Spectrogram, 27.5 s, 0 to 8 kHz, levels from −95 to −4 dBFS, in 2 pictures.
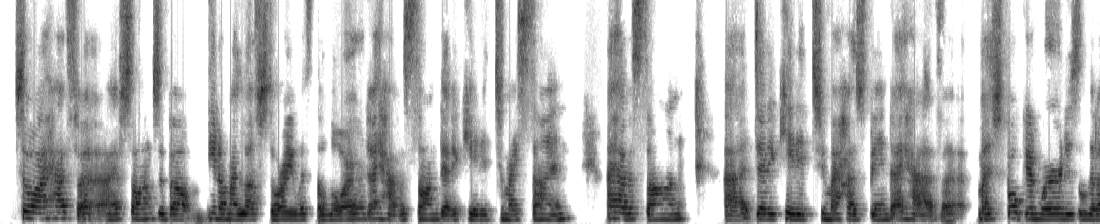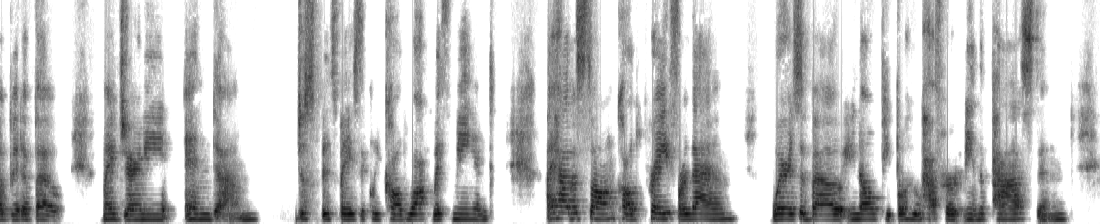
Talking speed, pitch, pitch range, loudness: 170 wpm, 190 Hz, 185-200 Hz, -17 LUFS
